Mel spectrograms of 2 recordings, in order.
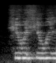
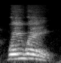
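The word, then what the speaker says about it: Hue-Hue: It looks to be Huey Huey. It is not Huey Huey. It is Way Way. So this is Way Way is the correct pronunciation of this cold.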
